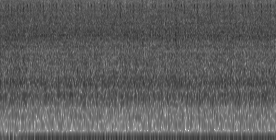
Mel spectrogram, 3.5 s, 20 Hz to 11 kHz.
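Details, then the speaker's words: 2007 Chevrolet Silverado with check engine light: rough, shaky idle with irregular low thump and missing beat after swapping coils between cylinders 3 and 1; misfire moved from cylinder 3 to 1, so the ignition coil is faulty. "we're all plugged back in still running rough let's try this out again i'm gonna pull this again on cylinder three oh the problem moved all right"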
